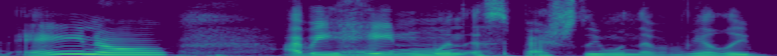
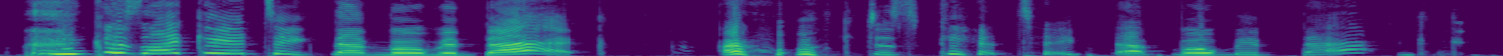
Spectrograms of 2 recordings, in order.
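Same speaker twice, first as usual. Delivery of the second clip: mock-sad lament; 12 semitones higher, 6 dB louder, slower than usual. Real, not acted. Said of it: "And I'm sad about it".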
